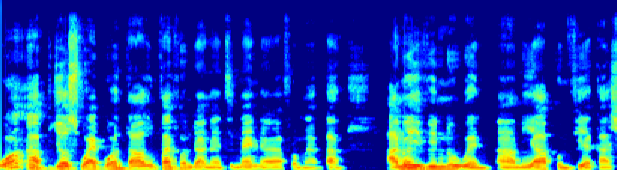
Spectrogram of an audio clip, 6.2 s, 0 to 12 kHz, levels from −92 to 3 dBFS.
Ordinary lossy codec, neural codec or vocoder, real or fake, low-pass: none; none; real; 10.8 kHz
